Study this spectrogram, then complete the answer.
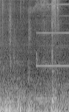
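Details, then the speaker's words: Bus just started: constant high-pitched beep over a low diesel rumble, the low air pressure warning, which stops once the compressor builds pressure. "Hear that beeping, that constant beep? Yeah. Just let me know I got low air. Oh, so it'll go. It'll build pressure and then go off."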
